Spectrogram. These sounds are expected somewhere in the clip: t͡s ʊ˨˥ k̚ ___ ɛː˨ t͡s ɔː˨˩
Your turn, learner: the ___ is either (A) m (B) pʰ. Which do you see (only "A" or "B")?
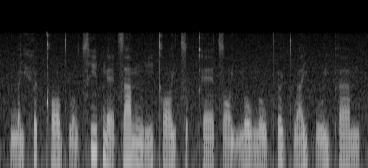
B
